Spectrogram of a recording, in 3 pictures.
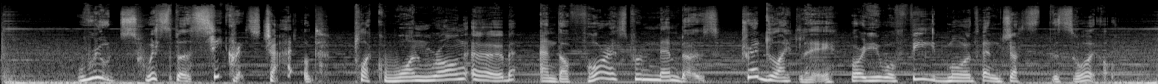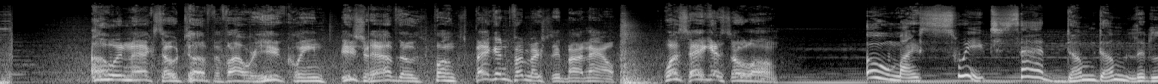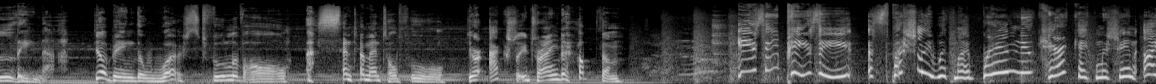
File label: Animation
